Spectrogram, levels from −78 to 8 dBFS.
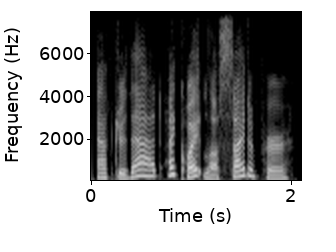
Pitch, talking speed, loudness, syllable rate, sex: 235 Hz, 230 wpm, -17 LUFS, 5.3 syllables/s, female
